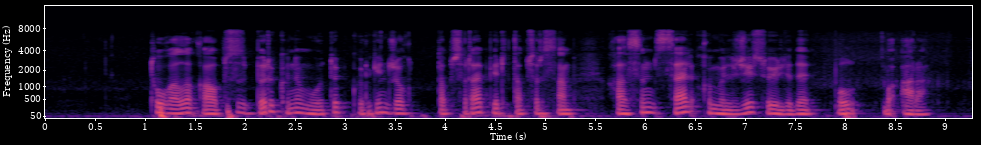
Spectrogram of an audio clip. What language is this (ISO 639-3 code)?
kaz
